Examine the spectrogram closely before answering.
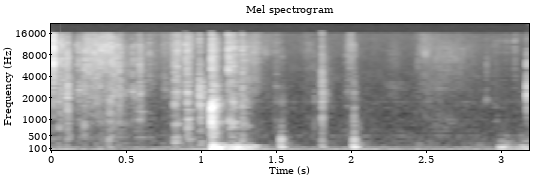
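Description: A card taps lightly on a hard surface.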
